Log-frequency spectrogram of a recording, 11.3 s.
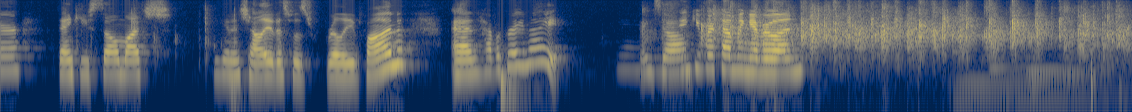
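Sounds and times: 
speech: 0.0s - 8.2s
audience applause at the close of a live event: 6.9s - 11.3s.

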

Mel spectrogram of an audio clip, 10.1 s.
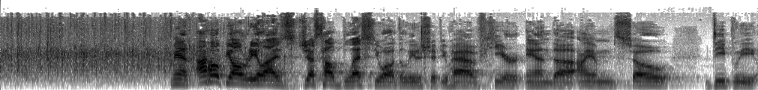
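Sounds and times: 
crowd applauding: 0.0s - 4.0s
speech: 2.3s - 10.0s.

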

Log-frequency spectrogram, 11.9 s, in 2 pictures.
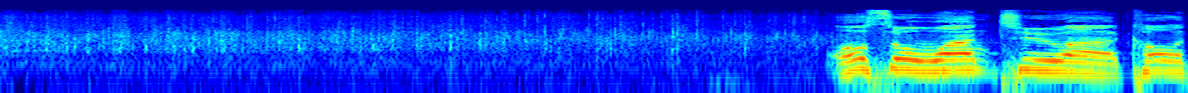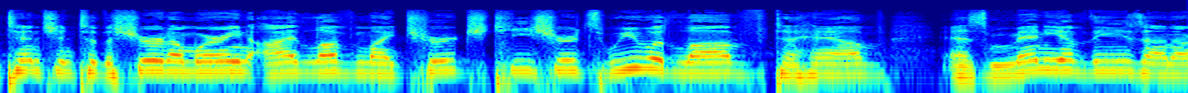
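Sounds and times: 
audience applause for veterans: 0.0s - 4.2s
speech: 4.2s - 11.8s.

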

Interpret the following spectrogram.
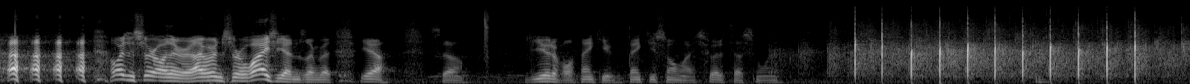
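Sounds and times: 
laughter: 0.0s - 1.1s
speech: 0.1s - 0.4s, 1.1s - 8.4s
audience applauding: 7.7s - 11.8s.

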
